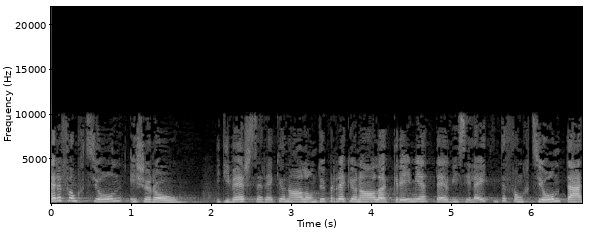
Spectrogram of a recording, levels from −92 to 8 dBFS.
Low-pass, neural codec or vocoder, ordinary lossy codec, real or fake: 9.9 kHz; none; none; real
